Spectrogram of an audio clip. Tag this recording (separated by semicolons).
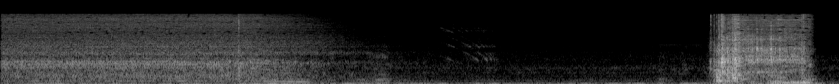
cd; computer; data; disc; disk; drive; dvd; pc; tray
